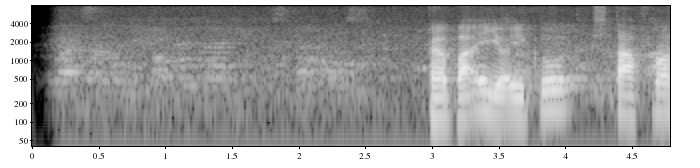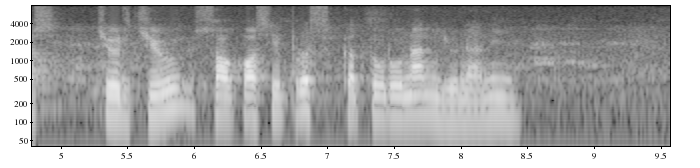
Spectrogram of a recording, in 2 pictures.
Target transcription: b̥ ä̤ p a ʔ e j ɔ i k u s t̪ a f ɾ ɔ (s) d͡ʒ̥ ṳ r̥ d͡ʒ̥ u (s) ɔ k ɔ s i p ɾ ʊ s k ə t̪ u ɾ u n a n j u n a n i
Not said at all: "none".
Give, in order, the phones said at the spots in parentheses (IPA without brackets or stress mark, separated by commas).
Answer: s, s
